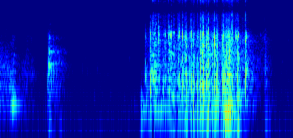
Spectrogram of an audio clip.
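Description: Tarot cards being shuffled in a reading session: a brief riffle-like burst early, then a longer, dense papery shuffle of about a second, close and fairly loud, with no talking.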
